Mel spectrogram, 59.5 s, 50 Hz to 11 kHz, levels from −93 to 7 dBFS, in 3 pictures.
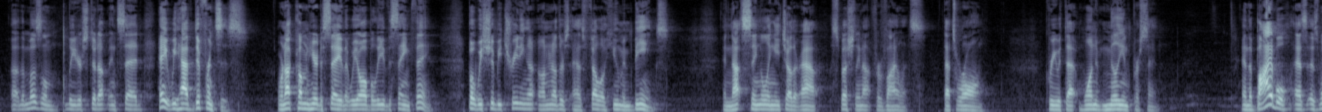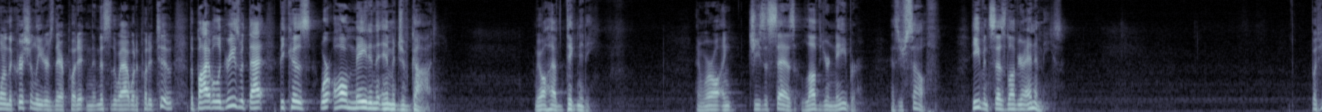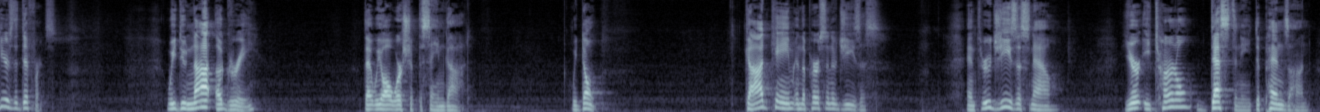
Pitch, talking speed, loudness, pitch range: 130 Hz, 145 wpm, -20 LUFS, 110-145 Hz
